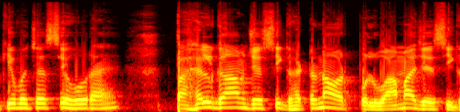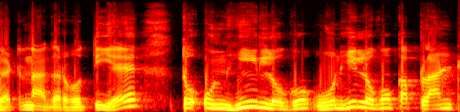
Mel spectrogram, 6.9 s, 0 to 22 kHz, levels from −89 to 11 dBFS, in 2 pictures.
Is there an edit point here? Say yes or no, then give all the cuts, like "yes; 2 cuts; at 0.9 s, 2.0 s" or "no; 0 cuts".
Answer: no; 0 cuts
